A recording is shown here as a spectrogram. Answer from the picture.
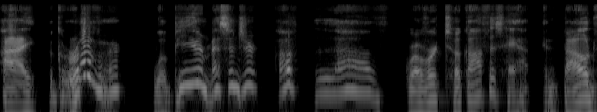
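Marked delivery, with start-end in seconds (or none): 0.0-3.9 high, slow and grandly proud; grand proclamation. A narrator's reading. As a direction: announce yourself like a hero.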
